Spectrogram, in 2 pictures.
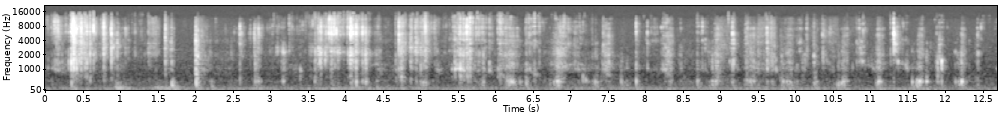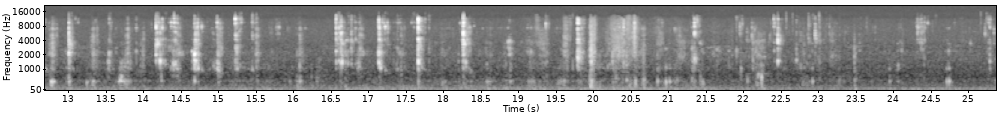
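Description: A person chewing crispy fried chicken close to the microphone, with small crunches of the breaded skin. The crunching is loudest in the first few seconds, then continues more softly as steady chewing.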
